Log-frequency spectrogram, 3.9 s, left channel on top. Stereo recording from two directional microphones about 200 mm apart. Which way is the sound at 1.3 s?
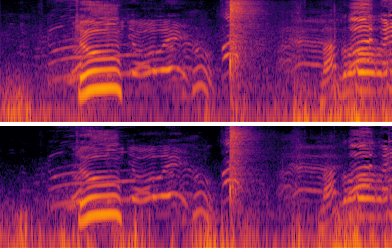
55° right (ahead or behind).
